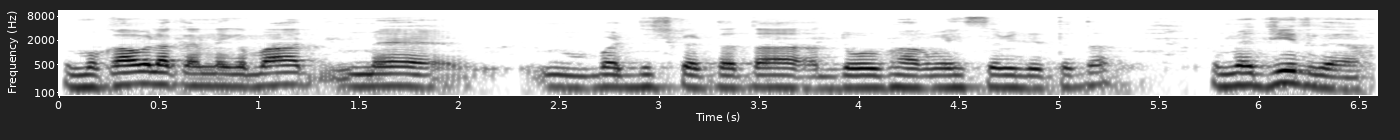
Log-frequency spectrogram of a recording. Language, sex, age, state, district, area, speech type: Urdu, male, 18-30, Uttar Pradesh, Ghaziabad, rural, spontaneous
